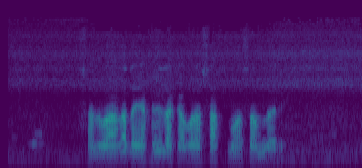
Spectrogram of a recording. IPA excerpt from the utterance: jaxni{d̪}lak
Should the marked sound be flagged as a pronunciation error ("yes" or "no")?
yes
